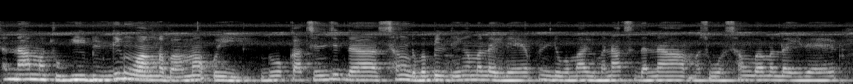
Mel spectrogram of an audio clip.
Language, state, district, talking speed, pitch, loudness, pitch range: Manipuri, Manipur, Imphal West, 135 wpm, 195 Hz, -15 LUFS, 185-205 Hz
